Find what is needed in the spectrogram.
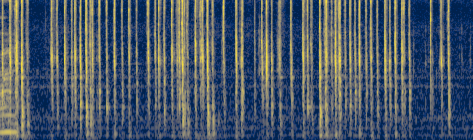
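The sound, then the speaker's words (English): Typing on a computer keyboard: many sharp key clicks in quick, irregular bursts with short pauses between them, fairly loud and alone with no talk. “I didn't because I just did the typing for effect.”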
